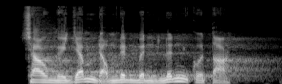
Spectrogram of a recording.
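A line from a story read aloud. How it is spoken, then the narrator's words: Roaring. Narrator (Vietnamese): Xoáy vong gầm lên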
